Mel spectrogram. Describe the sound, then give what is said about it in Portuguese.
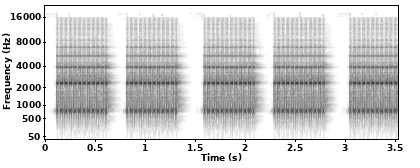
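Ringback tone heard while placing a telephone call: five loud, buzzy, evenly spaced ring bursts at a steady pitch, with short silences between them. “Eu vou ligar para ele agora.”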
